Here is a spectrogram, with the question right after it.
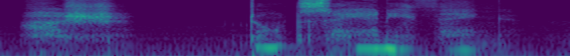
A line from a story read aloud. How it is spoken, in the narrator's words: she whispered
